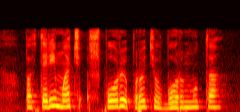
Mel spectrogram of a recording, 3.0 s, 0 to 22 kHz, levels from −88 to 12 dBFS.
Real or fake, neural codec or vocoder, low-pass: real; none; 7.2 kHz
